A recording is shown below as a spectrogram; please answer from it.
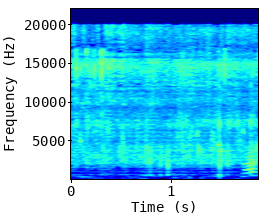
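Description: Chopped onion and garlic frying in a pan, an even, loud hiss of oil with faint stirring ticks throughout.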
